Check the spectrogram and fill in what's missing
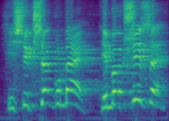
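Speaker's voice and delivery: high-pitched incredulous protest; astonished objection. Acted. God objects to the odd punishment.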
